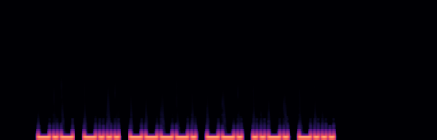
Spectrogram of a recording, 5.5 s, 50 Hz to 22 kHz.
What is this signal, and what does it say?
Morse code, heard as a keyed tone, about 25 wpm, 700 Hz. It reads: KB9GFB
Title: USA Call Signs Repeated 2x 25wpm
